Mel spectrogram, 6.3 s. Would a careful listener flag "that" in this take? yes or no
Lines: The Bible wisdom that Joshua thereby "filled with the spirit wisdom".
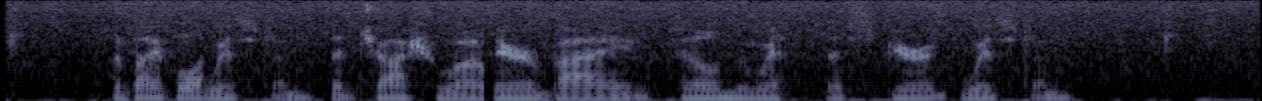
no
